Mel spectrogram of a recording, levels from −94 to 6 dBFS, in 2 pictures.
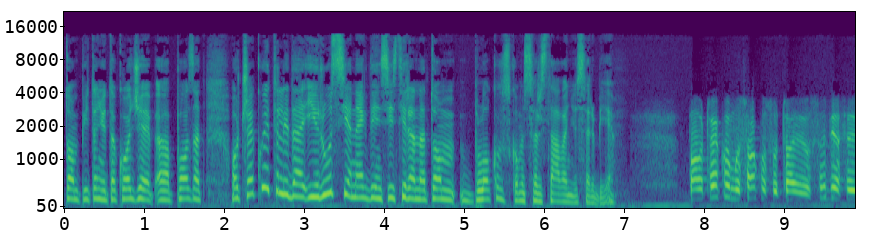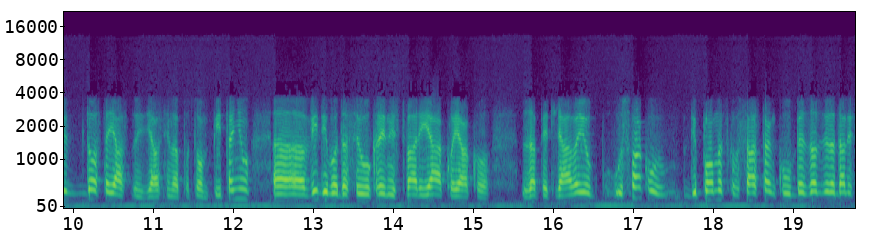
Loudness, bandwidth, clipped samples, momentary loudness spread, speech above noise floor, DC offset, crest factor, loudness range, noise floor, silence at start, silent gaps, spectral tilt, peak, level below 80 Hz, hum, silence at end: -19 LUFS; 13.5 kHz; under 0.1%; 8 LU; 24 dB; under 0.1%; 14 dB; 4 LU; -43 dBFS; 0.05 s; none; -4 dB/octave; -4 dBFS; -50 dBFS; none; 0 s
